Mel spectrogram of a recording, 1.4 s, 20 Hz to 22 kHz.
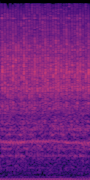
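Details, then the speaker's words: Low-mileage 1984 Austin Mini after Lucas 45D distributor service and SU HS4 carburettor update, timing, idle and mixture not yet adjusted; steady, even idle with light mechanical chatter, smoother, idling and revving better than before. "With everything that's been done to that, it's smoother. It idles better. It revs better."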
